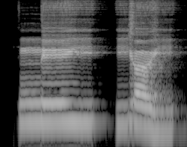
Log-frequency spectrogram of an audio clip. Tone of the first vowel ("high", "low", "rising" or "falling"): low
